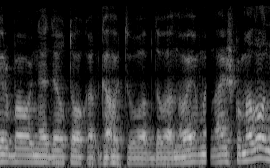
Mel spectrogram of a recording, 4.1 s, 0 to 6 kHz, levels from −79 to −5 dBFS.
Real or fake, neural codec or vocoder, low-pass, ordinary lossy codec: real; none; 5.4 kHz; AAC, 32 kbps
